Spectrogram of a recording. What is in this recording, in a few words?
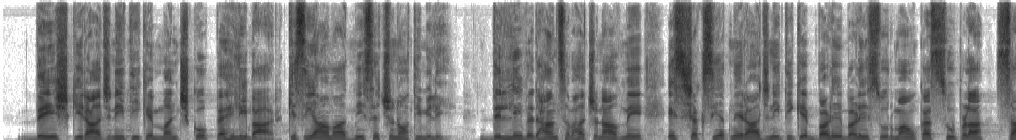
narration hindi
